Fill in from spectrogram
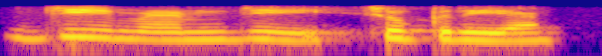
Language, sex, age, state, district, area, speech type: Hindi, female, 18-30, Madhya Pradesh, Betul, urban, conversation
